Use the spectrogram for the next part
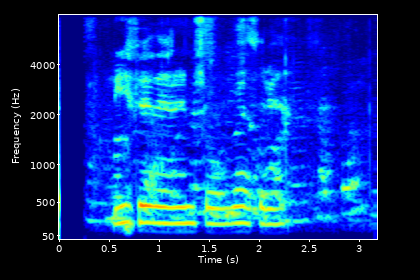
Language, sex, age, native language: Icelandic, male, 10, Icelandic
